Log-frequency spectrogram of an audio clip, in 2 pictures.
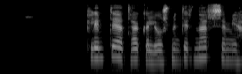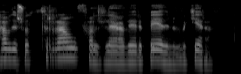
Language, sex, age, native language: Icelandic, female, 30-39, Icelandic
